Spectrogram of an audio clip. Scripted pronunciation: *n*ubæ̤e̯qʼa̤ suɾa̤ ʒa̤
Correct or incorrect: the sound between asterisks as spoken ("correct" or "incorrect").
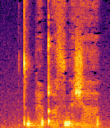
incorrect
